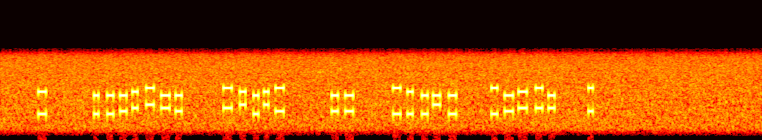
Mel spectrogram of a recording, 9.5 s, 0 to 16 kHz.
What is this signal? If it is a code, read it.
DTMF, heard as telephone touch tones, dialled by hand, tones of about 80 ms. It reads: 2 1148#74 90106 44 321*1 34897 6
